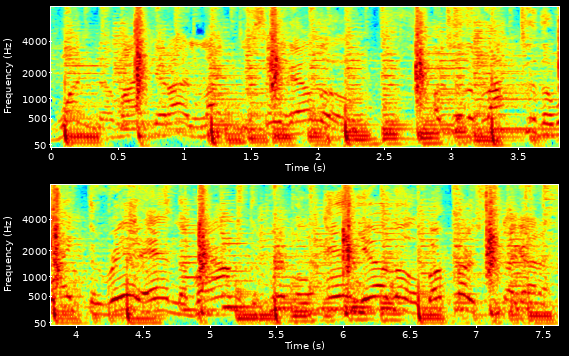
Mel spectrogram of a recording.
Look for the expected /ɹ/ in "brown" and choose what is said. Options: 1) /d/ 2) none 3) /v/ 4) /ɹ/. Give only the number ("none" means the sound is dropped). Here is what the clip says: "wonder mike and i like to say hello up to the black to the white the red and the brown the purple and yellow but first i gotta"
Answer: 2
